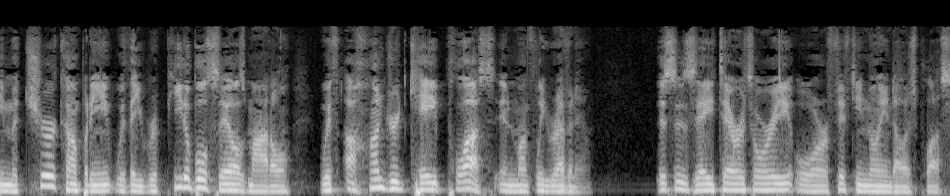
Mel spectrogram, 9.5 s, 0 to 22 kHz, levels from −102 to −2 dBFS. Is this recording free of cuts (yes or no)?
no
